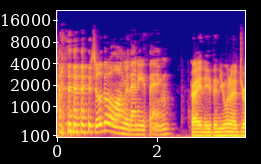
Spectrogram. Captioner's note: laughs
